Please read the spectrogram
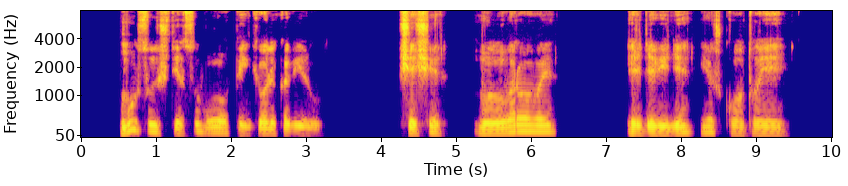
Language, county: Lithuanian, Marijampolė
